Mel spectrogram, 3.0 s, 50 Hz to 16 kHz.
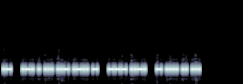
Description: Morse code, heard as a keyed tone, about 59 wpm, 700 Hz. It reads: A RESULT OF THIS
